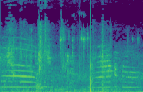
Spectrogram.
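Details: Angry domestic cat during a bath lets out a drawn, harmonic-rich meow at the start and a fainter one near the end, while a woman talks to it over a sharp knock and a steady low hum.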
